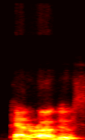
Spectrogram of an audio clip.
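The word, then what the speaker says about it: Cattaraugus: Cataragoose. That's how you pronounce it.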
